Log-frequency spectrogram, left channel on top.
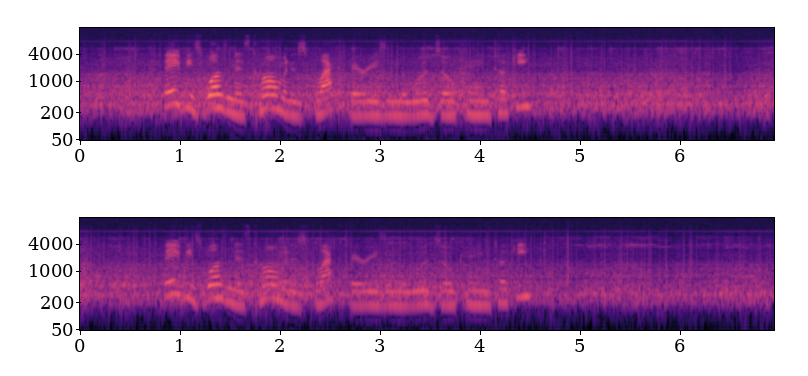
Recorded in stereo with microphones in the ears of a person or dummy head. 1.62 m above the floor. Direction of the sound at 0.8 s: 20° left (ahead or behind).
